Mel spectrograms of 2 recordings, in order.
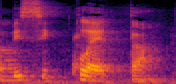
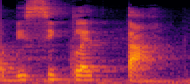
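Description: First: Said in the usual way. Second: Bicicletar as bicicleTÁ, final syllable stressed; stress on last syllable. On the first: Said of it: "a gente fala bicicleta". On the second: Shown as a demonstration. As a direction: push the TA at the end of bicicletar. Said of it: "a gente não fala bicicletar".

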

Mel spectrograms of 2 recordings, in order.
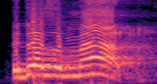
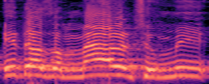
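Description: First: "It doesn't matter" louder and higher, hitting "doesn't"; emphatic repeat. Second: Said in the usual way. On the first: Shown as a demonstration. Pastor repeating it because the church didn't hear, punching "doesn't". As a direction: slam "doesn't" so they finally hear it. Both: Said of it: "No, no, you ain't hear me".

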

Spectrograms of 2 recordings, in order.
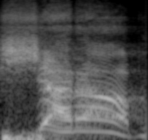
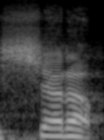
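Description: First: Sudden high-pitched mock shout; mad parent. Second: Said in the usual way. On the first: Mom or dad losing it at the children, mock angry shout. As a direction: snap it like a fed-up parent. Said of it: "mom or dad would get mad".

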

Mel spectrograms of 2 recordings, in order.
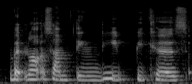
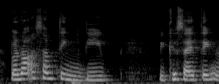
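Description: First: A real crack breaks the voice. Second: Said in the usual way. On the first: Real, not acted. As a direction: voice cracks mid-phrase. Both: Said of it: "my voice just cracked".

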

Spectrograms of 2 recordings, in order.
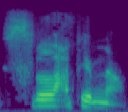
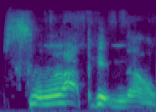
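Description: First: Higher-pitched order to slap; acted command. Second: Slow, high-pitched acted order; drawn-out command. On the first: Parent telling their child to slap a kid, commanding. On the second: Parent repeating the order to their child, slow command. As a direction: stretch out each word of the order, pitched up.

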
